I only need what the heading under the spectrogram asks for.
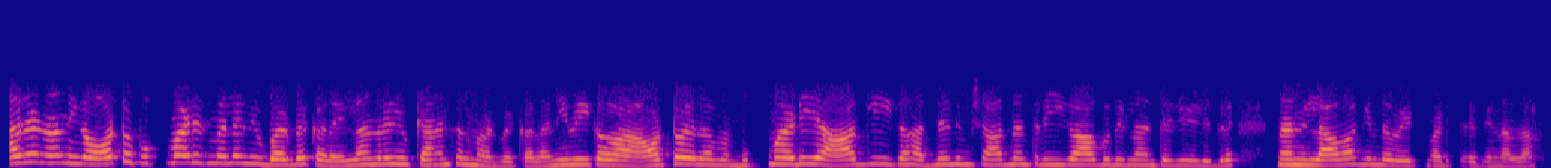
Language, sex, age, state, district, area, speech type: Kannada, female, 18-30, Karnataka, Shimoga, rural, conversation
